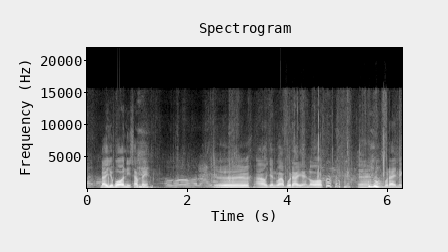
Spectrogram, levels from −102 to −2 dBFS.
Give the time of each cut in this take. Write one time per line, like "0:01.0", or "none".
none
